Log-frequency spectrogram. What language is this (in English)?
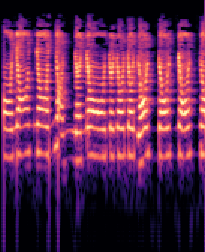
Georgian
